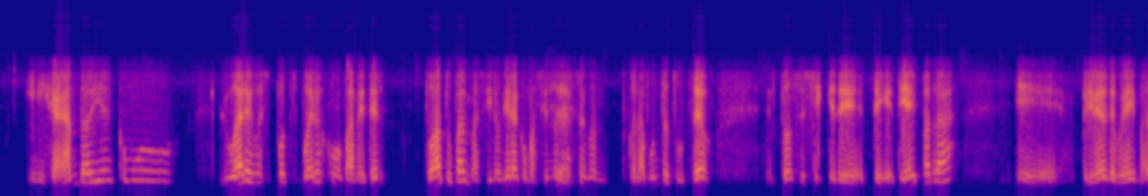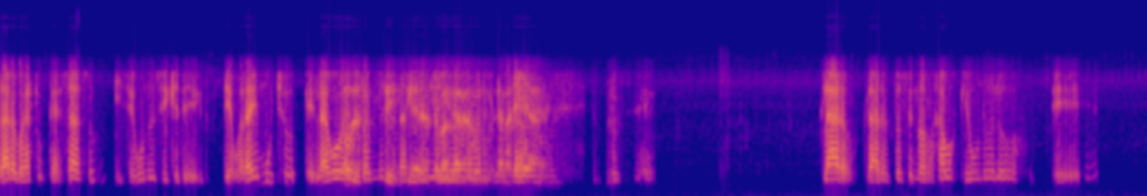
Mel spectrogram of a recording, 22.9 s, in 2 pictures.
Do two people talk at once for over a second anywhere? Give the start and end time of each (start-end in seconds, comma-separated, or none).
14.9-16.8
